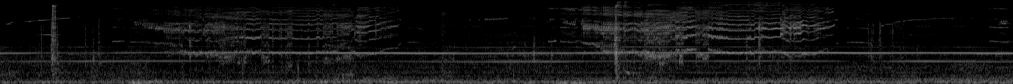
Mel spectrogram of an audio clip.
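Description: Steady motor whine with loud squealing bursts every few seconds as the wobble jerks back and forth; loose upper rack.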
